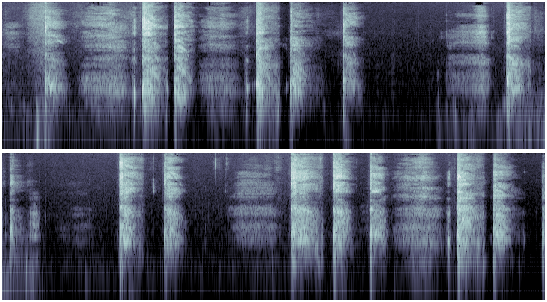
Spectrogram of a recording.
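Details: Girl coughing: rapid runs of short, sharp coughs with a pause midway; repetitive cough.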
